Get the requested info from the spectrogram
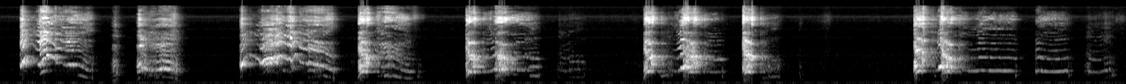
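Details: French Bulldog throwing a tantrum in his cage: bursts of high, harmonic whining yelps and barks, each about a second long, coming in irregular clusters with short silent gaps and a steady low hum beneath.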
